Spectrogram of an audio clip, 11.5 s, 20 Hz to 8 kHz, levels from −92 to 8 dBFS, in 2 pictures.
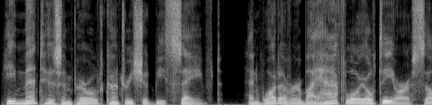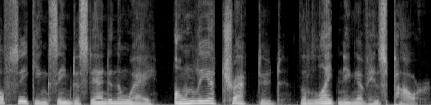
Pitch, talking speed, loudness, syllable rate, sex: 135 Hz, 150 wpm, -18 LUFS, 4.1 syllables/s, male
